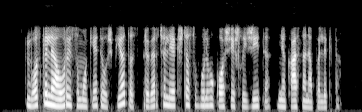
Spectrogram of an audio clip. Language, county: Lithuanian, Marijampolė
